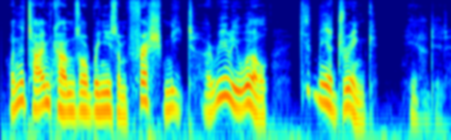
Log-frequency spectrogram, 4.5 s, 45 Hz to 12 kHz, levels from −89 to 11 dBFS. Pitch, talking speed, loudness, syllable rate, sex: 155 Hz, 255 wpm, -17 LUFS, 5.9 syllables/s, male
